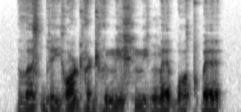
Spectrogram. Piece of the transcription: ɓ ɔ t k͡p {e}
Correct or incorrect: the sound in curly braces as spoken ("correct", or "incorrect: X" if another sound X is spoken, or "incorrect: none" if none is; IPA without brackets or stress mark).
incorrect: ɛ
